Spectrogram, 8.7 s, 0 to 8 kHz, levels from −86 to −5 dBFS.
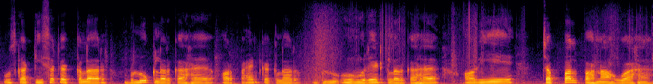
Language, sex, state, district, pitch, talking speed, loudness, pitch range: Hindi, male, Jharkhand, Deoghar, 145 Hz, 165 wpm, -20 LUFS, 135-150 Hz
